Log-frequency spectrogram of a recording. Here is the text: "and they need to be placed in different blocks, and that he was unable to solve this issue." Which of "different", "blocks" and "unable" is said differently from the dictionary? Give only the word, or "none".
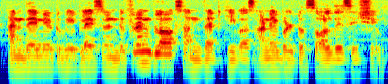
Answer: none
